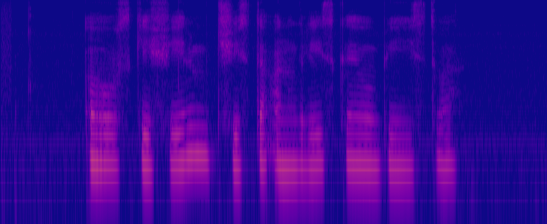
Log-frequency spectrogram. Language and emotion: Russian, neutral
